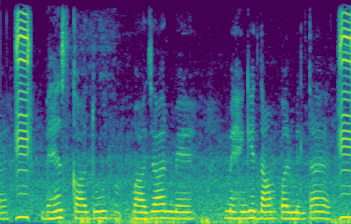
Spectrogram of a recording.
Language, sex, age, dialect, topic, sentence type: Hindi, female, 18-24, Kanauji Braj Bhasha, agriculture, statement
